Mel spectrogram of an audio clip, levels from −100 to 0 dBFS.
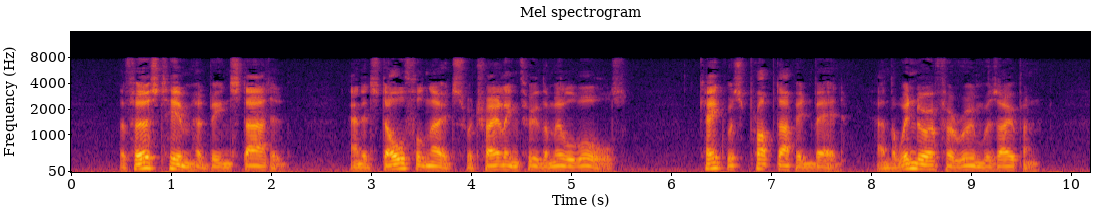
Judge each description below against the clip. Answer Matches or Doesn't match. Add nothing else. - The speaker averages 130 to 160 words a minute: Doesn't match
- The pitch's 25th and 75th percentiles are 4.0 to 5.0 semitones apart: Doesn't match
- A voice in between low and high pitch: Doesn't match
